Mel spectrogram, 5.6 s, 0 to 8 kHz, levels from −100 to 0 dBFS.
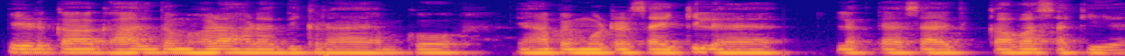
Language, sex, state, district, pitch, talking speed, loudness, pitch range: Hindi, male, Bihar, Jahanabad, 130 Hz, 225 wpm, -25 LUFS, 125-130 Hz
